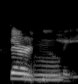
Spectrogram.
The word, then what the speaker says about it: certainly: you explained a lot I just want to correct something you say certainly uh certain have problem with that with that word with that don't worry you pronounce it certainly certainly yeah certainly yes that's the way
